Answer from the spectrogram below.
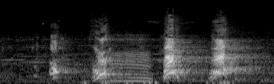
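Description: A dog barks four times, sharp and loud, with short uneven pauses between the barks and no talking, fixated on the black cover of a microphone.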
